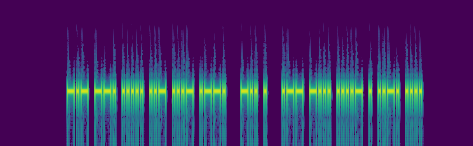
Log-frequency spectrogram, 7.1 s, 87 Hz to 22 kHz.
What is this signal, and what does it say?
Morse code, heard as a keyed tone, about 34 wpm, 700 Hz. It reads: KG5UVP DE WB4EFH
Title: USA Callsign DE Callsign 35wpm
